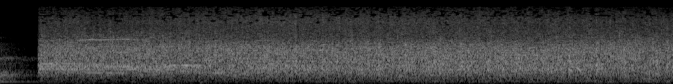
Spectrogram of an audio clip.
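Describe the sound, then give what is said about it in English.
A large crowd at the 2020 Oscars in Hollywood gives a standing ovation as award presenter Zach enters, bursting into sustained, dense applause that starts abruptly and holds steady and loud throughout, a continuous wash of clapping with no voices standing out. “He entered the room in Hollywood to a standing ovation.”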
